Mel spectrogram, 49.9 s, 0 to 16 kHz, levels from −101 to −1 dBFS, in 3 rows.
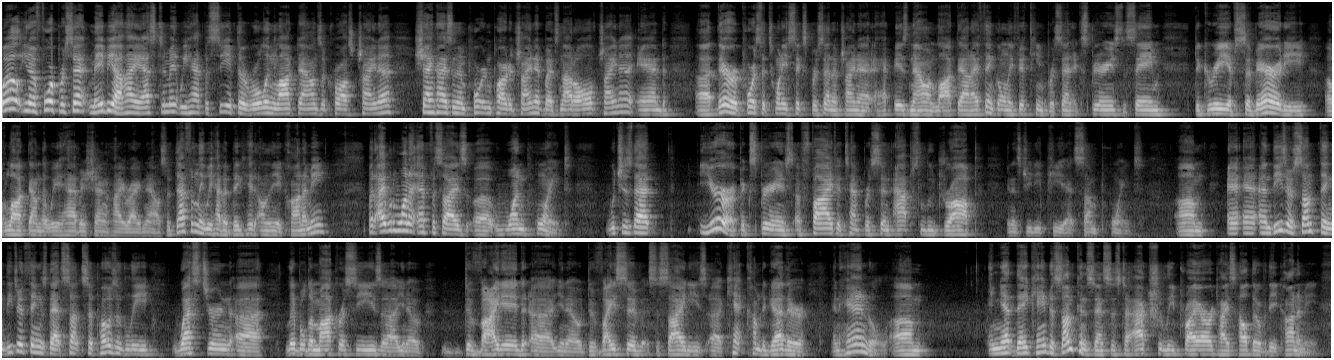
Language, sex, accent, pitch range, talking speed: English, male, American, 130-170 Hz, 175 wpm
